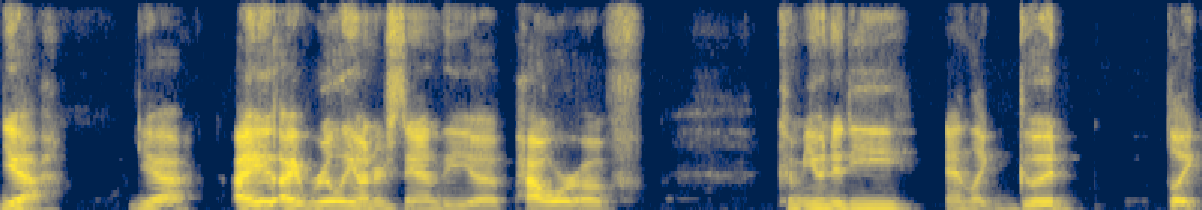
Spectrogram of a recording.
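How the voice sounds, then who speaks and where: A woman's medium-pitched voice in a Northern California accent, at a very slow pace with long, frequent pauses. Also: ordinary pitch variation, big swings in loudness. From Northern California, Sacramento. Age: 30s. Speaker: professional musician. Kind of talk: casual chat.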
